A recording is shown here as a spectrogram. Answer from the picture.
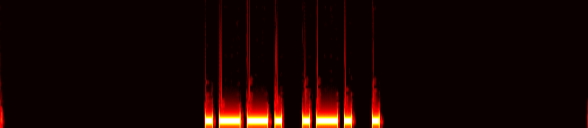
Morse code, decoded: PRE

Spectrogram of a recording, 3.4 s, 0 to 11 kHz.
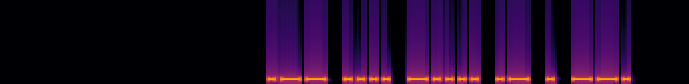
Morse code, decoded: WH6AEG

